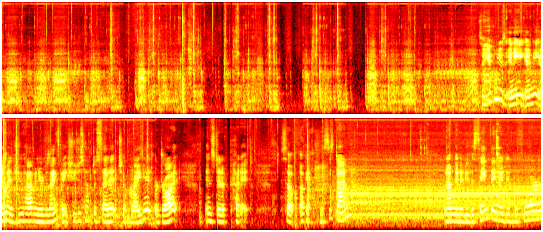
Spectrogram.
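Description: A craft cutting machine's carriage motor whirs back and forth.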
